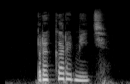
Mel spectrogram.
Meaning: to feed (e.g. a family)
- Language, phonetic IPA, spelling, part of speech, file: Russian, [prəkɐrˈmʲitʲ], прокормить, verb, Ru-прокормить.ogg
